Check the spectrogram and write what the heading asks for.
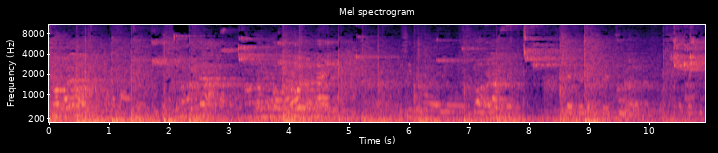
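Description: Pickup basketball on a gym's hardwood court: a basketball bouncing, with repeated sharp thuds, short high sneaker squeaks several times, and players calling out, all echoing in the large hall.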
